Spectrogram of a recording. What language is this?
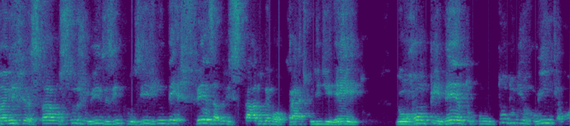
Portuguese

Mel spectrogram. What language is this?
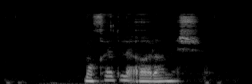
Persian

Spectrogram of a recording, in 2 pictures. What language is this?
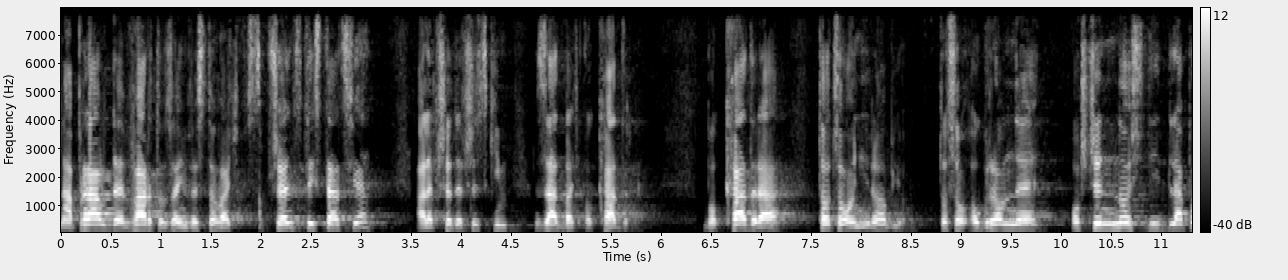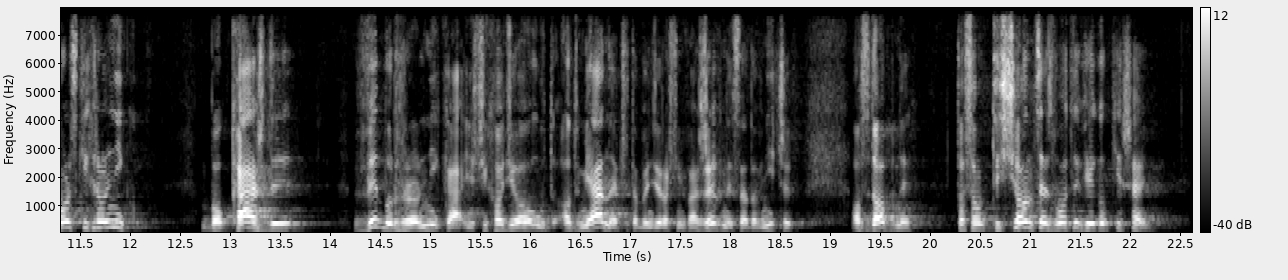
Polish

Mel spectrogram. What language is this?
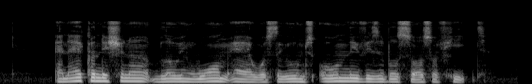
English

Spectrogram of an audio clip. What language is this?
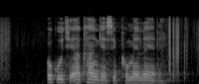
South Ndebele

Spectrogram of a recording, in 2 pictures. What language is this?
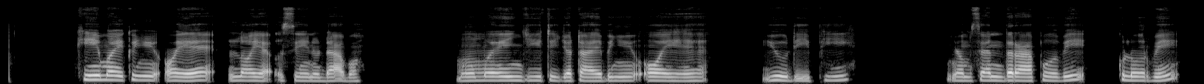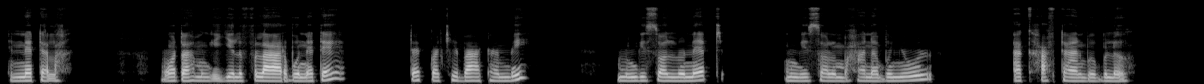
Wolof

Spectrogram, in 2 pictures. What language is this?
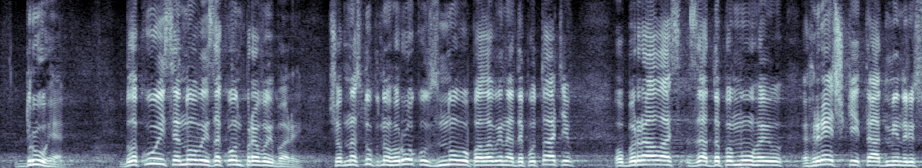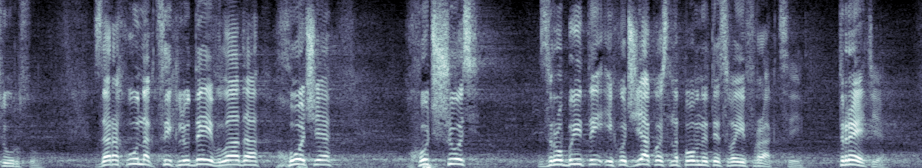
Ukrainian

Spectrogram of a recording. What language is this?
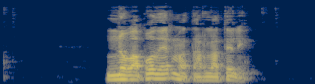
Aragonese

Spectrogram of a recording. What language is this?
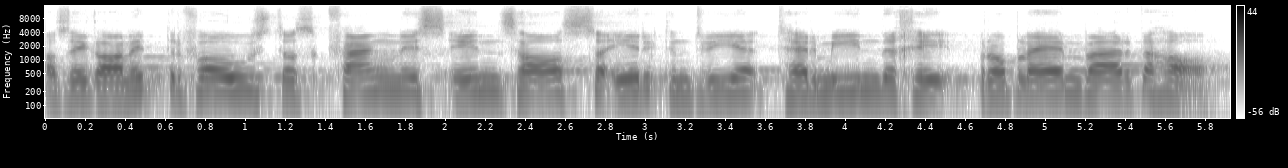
Swiss German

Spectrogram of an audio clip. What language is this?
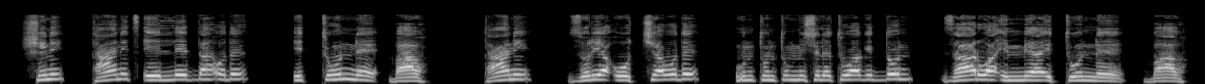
Dawro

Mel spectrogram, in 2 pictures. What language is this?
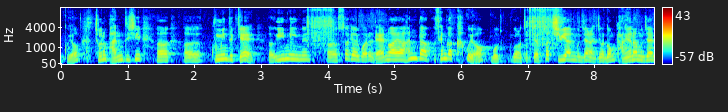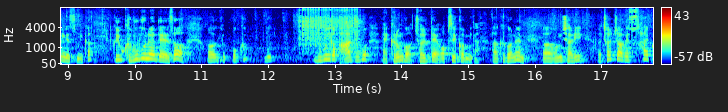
Korean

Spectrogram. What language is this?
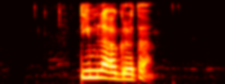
Nepali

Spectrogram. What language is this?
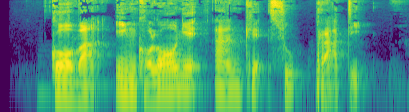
Italian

